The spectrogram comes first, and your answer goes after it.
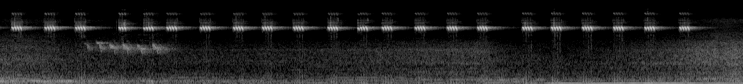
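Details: Loud cricket chirping without break, each pulse a sharp high-pitched trill burst, about three per second in a steady run, pausing briefly near the fifth second and then continuing; quiet background hum.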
